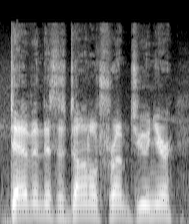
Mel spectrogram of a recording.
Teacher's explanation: it's all the coke that he's doing that he has that nasal sound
